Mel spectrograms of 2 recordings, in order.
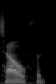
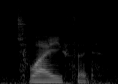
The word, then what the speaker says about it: Twyford: I keep pronouncing it Telford, but it's not Telford, it's Twyford.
